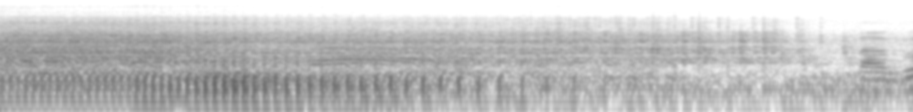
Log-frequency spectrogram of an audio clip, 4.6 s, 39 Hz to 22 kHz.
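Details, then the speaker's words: Loncin 8800D petrol generator with newly fitted ATS panel and electric auto choke, key-started: catches quickly, steady even chug that tapers off cleanly, no stumbling or misfire; normal start and run. "Coba kita lihat, coba nyalain dang starter dang, pakai kunci starter."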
